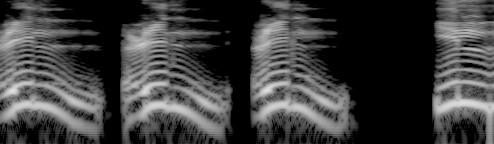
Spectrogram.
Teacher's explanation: গলার মাঝখান কণ্ঠনালী হালাকের বা কণ্ঠনালীর মাঝখান দিয়ে উচ্চারিত হয়। আইন হা আইন হা, তাই ওখান দিয়ে আনতে হবে ইল ইল।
